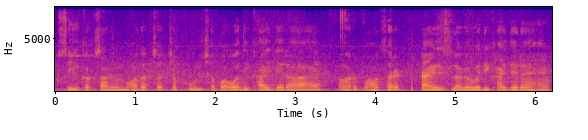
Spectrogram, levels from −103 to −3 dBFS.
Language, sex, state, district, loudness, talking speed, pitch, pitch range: Hindi, male, Maharashtra, Aurangabad, -34 LUFS, 220 wpm, 115 Hz, 110-115 Hz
